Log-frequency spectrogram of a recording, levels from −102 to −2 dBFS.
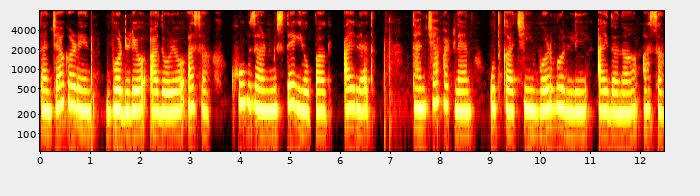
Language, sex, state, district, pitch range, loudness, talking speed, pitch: Konkani, female, Goa, North and South Goa, 225-250 Hz, -17 LUFS, 80 wpm, 235 Hz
